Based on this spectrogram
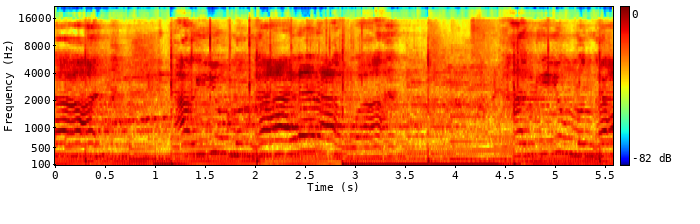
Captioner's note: audience cheering, clapping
